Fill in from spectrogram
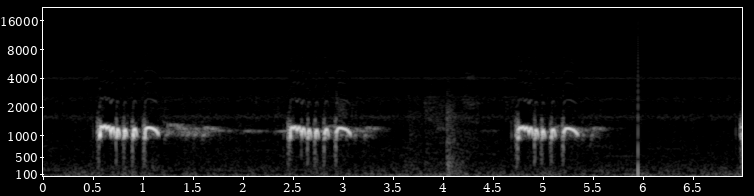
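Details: Actively singing zebra dove with a sweet voice: three phrases of quick, bubbling coos each ending in a longer note and followed by a softer fading tail, a fourth phrase just beginning, plus a brief rustle and a click.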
